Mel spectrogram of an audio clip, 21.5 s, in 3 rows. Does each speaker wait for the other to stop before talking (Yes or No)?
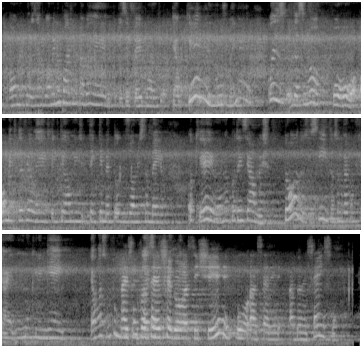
No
